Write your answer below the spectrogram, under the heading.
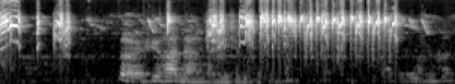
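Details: Sogok ontong song meant to make quiet birds of its kind start singing: a few high chips, a human voice speaking briefly, then a long fast run of shrill, buzzy chattering notes.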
